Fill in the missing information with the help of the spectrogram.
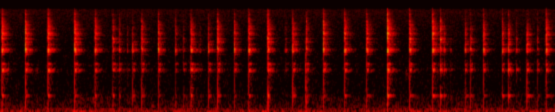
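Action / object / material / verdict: tap / hard plastic tumbler / plastic / none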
